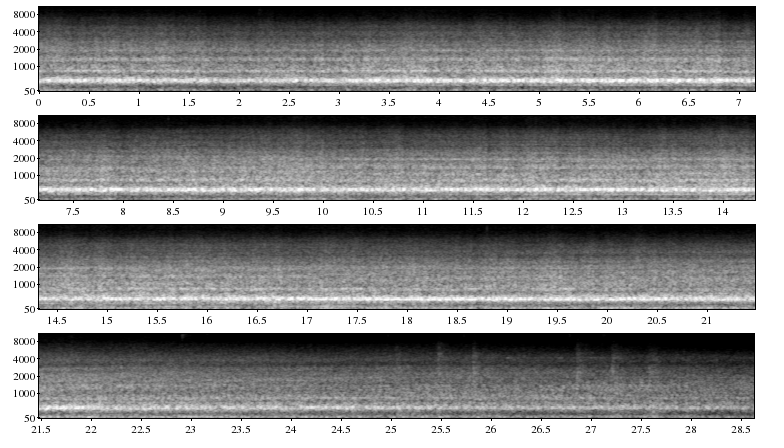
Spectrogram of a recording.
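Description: Train moving through the station, with a steady loud hum over a low rumble; it fades away over the last few seconds.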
